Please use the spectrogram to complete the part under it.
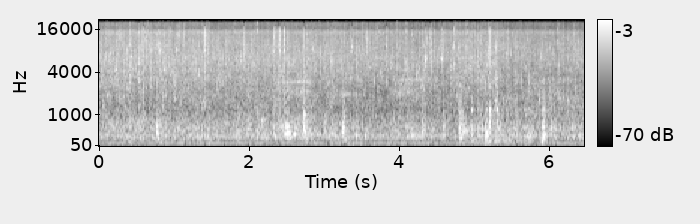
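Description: Fluid drains out of a Mercedes engine that has an oil leak, making a faint, steady trickle with a few small splashes and drips.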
